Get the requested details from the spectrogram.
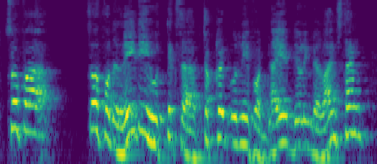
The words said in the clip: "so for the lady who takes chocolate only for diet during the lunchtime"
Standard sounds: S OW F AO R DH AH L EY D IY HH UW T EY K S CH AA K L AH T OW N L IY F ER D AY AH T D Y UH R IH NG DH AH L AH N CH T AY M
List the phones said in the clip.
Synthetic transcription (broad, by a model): S OW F AO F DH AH L EY D IY HH UW T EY K S CH AA K L AH T OW N L IY F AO D AY AH T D Y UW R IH NG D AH L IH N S T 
